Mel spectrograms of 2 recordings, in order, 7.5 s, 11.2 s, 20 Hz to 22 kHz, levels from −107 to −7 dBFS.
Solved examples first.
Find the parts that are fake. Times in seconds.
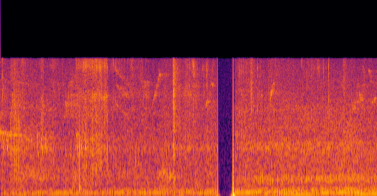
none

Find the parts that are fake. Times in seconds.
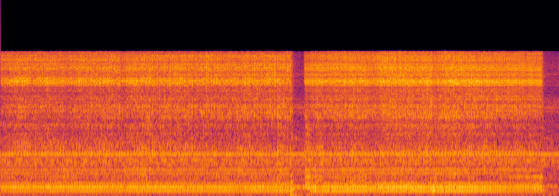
6.6-9.1 (vocoder, Vocos)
